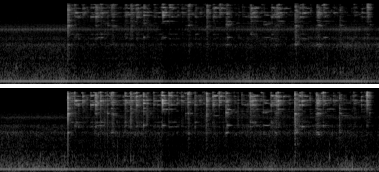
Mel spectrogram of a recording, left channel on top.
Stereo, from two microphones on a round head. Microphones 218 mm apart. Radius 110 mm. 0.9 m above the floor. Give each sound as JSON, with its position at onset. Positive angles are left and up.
{"t": 0.7, "sound": "keys jangling", "side_deg": -20, "distance_m": 0.7}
